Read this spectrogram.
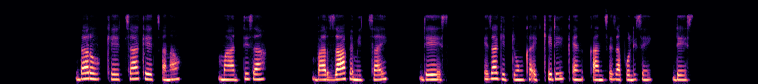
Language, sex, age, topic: Gamo, female, 25-35, government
